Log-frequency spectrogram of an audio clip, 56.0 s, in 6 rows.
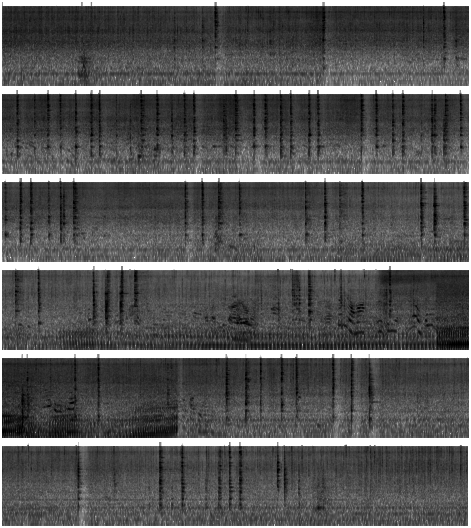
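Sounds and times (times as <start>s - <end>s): omelette sizzling in oil: 0.0s - 56.0s
metal spatula scraping a pan: 33.7s - 34.3s.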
